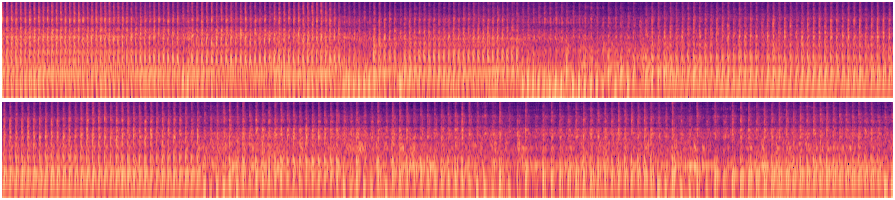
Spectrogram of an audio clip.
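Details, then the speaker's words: Go-kart (Yerf-Dog) engine before the homemade brake-cleaner-can muffler is fitted: harsh raspy bark at idle and through throttle blips from an open pipe with no muffler; judged too loud. "that's pretty loud it's too loud I can't do that"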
